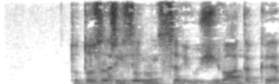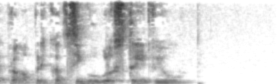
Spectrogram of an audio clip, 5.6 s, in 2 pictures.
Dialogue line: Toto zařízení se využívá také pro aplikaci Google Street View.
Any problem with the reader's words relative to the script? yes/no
no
